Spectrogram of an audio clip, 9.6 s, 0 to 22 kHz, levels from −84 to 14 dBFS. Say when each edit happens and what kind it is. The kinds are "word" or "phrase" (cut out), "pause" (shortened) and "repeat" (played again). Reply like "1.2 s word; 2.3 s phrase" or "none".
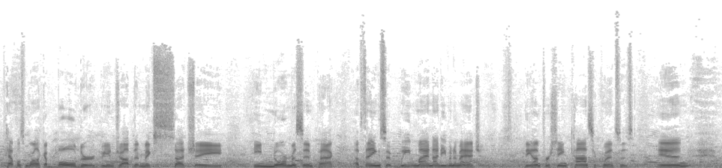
1.8 s phrase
